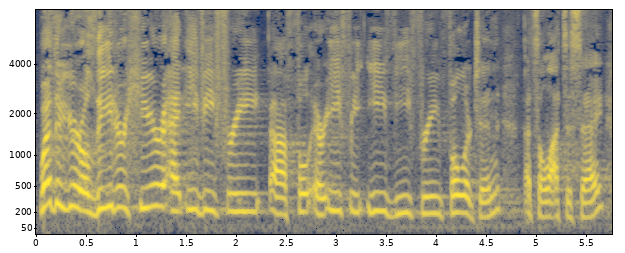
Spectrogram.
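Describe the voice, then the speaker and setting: A man's voice: high-pitched, normal speed. A man with a Canadian accent, preaching as a guest pastor in a self-deprecating, joking way. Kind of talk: humorous sermon. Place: large church sanctuary. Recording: long church hall reverb.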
